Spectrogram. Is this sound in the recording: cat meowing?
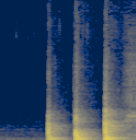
no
